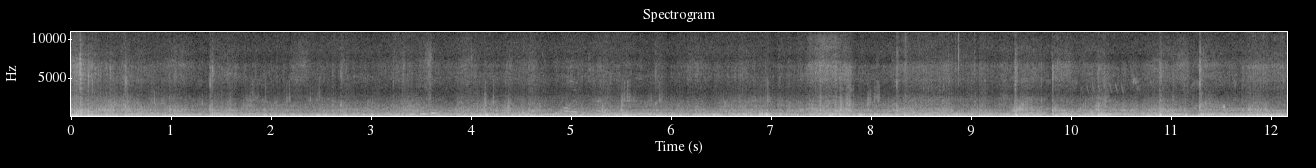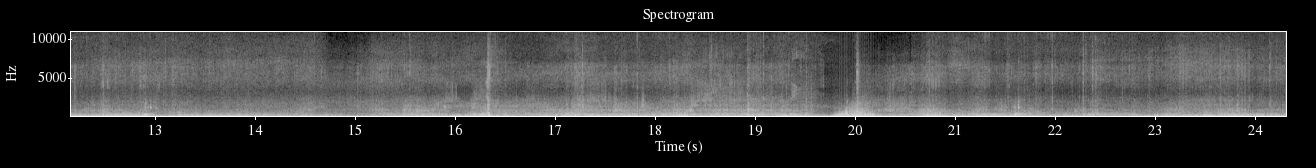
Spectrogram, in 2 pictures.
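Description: Inline skate wheels roll and rumble steadily on rough pavement.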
